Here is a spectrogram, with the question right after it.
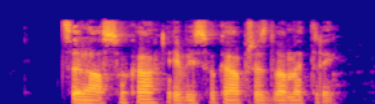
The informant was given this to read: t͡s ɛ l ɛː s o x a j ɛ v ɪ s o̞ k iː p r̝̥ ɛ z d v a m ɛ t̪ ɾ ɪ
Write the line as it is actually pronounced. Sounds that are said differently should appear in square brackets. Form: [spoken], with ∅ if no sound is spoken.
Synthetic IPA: t͡s ɛ l [aː] s o x a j ɛ v ɪ s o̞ k [aː] p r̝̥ ɛ z d v a m ɛ t̪ ɾ ɪ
